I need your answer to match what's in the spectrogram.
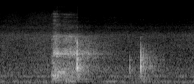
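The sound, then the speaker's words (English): Scotch being poured into a glass: a short splash with clinking glass around it, then two quicker, fainter clinks. No one speaks. “Pour myself a little bit more because, God, I love scotch.”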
